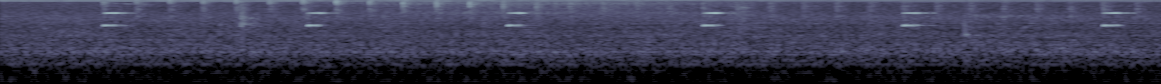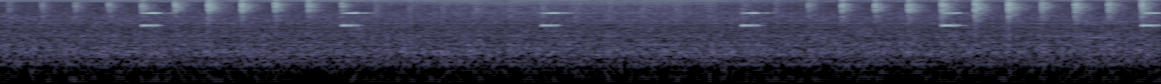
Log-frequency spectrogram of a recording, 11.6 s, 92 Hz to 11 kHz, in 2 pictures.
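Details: Harmony ClearLift laser facial (collagen remodeling) on a female patient reporting no pain: sharp high handpiece pulse clicks about once a second with faster bursts near the end; about 500 pulses on forehead and chin, 1500 per cheek, neck also treated.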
